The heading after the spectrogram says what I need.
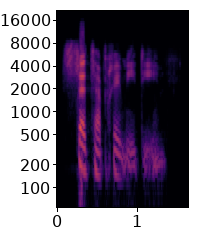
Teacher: I have added a T for liaison purposes to make it sound smooth.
